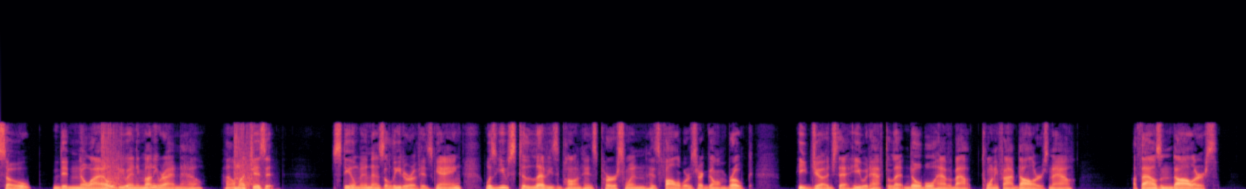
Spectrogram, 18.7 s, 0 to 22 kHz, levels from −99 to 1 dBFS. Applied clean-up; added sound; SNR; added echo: none; Gunshot, gunfire; 8 dB; none.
